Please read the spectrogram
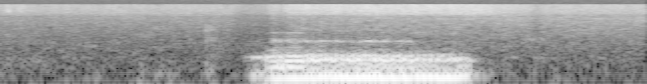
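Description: A man's drawn-out hesitation sound "ee", held at one steady low pitch for just under a second about halfway through, with silence before and after it.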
